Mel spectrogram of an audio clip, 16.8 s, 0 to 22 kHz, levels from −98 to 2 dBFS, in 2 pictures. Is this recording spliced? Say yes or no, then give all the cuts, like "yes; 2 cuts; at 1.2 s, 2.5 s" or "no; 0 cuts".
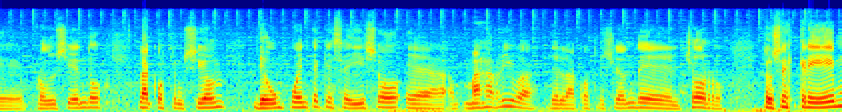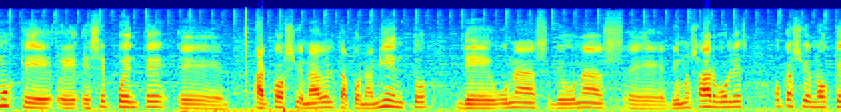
no; 0 cuts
